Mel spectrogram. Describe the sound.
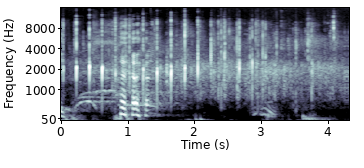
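A small audience applauds with scattered, uneven hand claps that continue steadily throughout, while a few voices talk and call out over the clapping.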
